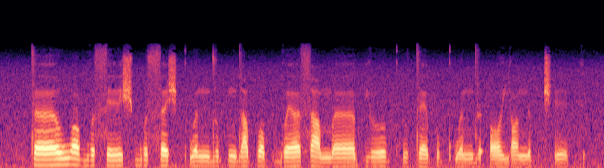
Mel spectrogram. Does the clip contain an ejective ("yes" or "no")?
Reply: yes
